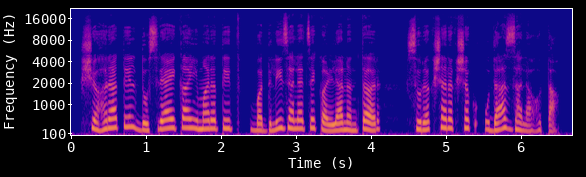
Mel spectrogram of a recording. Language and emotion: Marathi, sad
